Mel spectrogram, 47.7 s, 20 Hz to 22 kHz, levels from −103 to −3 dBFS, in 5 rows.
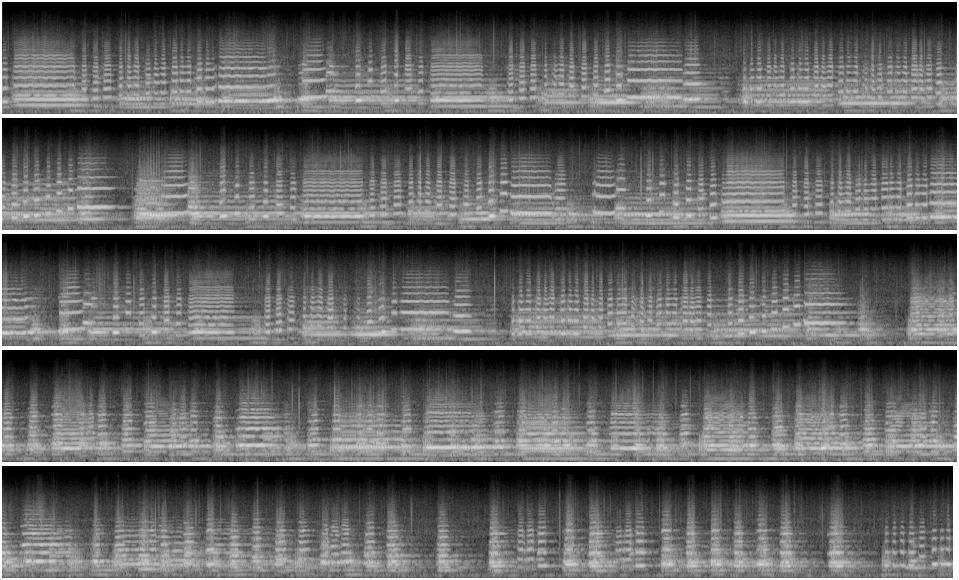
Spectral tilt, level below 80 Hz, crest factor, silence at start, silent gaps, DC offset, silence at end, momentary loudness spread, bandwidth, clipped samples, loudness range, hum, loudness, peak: -4.5 dB/octave; -68 dBFS; 16 dB; 0 s; none; under 0.1%; 0 s; 6 LU; 9.6 kHz; under 0.1%; 3 LU; none; -29 LUFS; -12 dBFS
